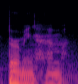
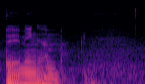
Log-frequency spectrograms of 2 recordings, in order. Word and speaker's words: Birmingham: and you do not like birmingham when an american says birmingham they say birmingham so um yeah we say birmingham there's definitely no ham in birmingham and um if i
